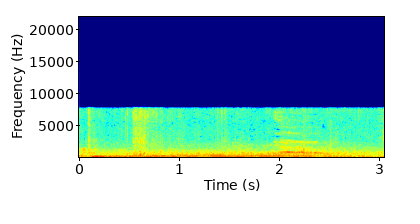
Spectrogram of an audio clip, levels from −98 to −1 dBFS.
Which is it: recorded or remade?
recorded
